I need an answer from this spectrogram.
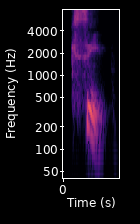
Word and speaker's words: Xi: Xi.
